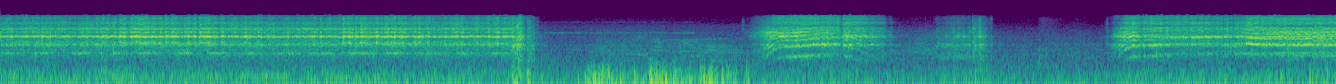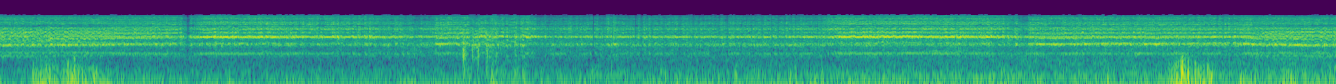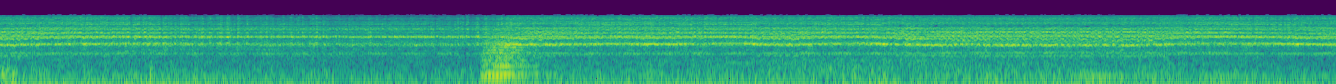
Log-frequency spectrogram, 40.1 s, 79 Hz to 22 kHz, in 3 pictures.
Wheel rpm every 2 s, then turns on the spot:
170, 170, 110, 10, 50, 50, 160, 160, 160, 160, 160, 160, 160, 160, 160, 160, 160, 160, 160, 160.
8-10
